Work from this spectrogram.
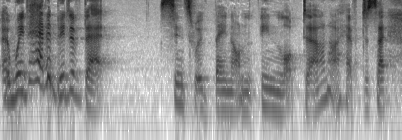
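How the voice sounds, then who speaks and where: A woman's medium-pitched voice with an Australian accent and lively intonation. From Port Kembla, New South Wales, Australia. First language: Italian. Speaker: politician. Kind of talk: TV interview.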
